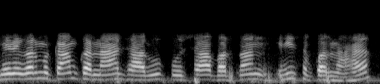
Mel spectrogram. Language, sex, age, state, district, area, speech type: Urdu, female, 60+, Bihar, Supaul, rural, conversation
